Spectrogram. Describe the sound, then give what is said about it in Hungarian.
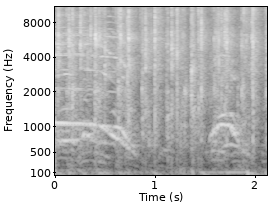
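A live audience claps steadily and loudly for the Bogosi Brothers Company, with cheering voices and a couple of rising-and-falling whistles riding over the dense, rapid applause. “és lehet, hogy le is húzom itt a géptapsot, és akkor hallgassuk meg a közönséget, mert tök jók vagytok.”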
